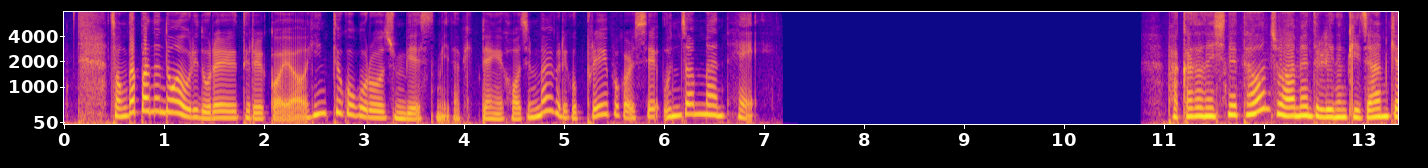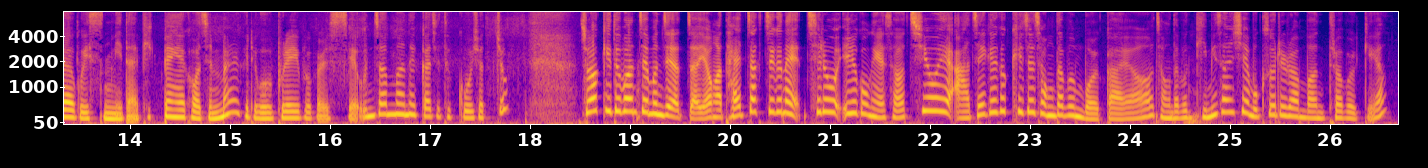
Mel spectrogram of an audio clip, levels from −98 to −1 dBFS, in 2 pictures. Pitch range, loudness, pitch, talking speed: 180-275 Hz, -14 LUFS, 215 Hz, 340 characters per minute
